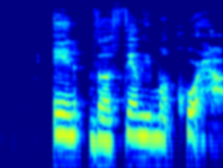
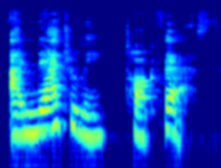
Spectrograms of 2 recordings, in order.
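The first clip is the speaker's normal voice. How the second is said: ordinary talk, nothing marked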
